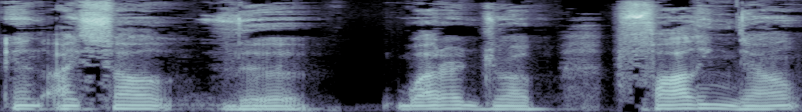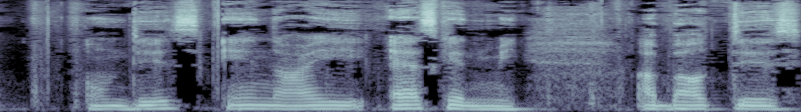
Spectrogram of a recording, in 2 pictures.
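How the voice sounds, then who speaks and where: Fairly low-pitched, a man with a non-native accent talks in a monotone, flat intonation. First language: Portuguese. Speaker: animation youtuber. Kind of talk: tutorial. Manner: halting.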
